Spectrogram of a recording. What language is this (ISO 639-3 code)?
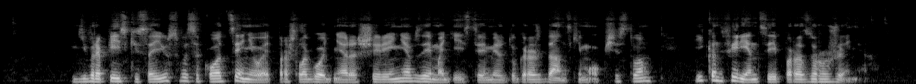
rus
